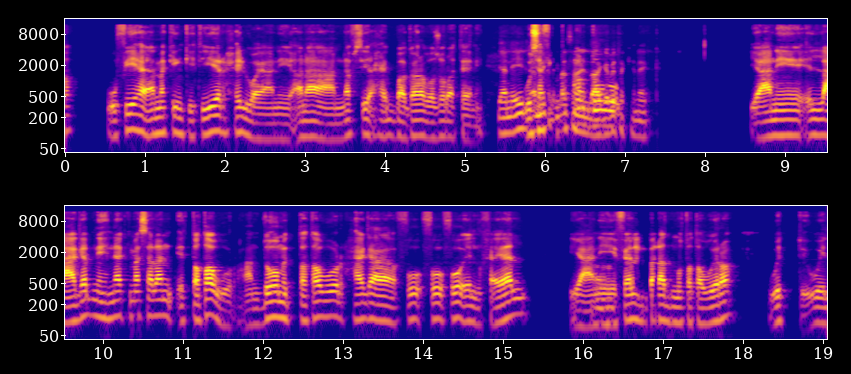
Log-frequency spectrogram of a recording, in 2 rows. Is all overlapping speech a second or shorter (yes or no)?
no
